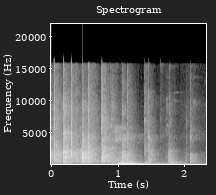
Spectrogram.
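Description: A small group applauding with hand claps, which thin out and fade toward the end.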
